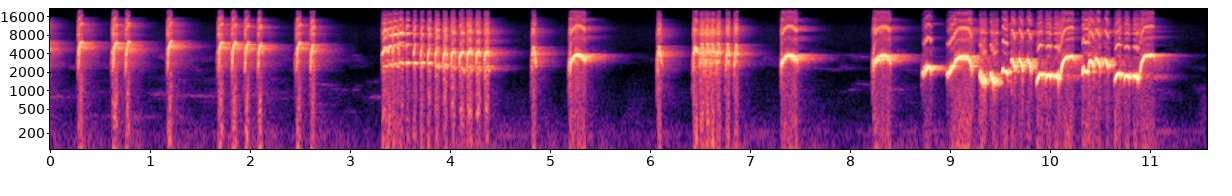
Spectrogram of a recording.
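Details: Medan white-rumped shama in full, nonstop song, used to provoke other shamas into singing. It opens with short high ticking bursts, then a rapid rattling stutter and rich looping whistles that rise and fall near the end.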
